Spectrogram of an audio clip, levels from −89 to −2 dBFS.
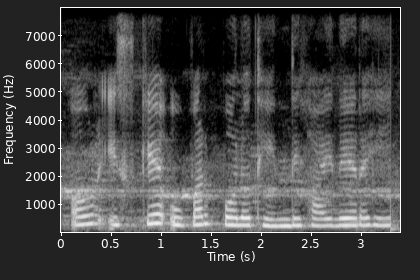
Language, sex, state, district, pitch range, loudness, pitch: Hindi, female, Uttar Pradesh, Saharanpur, 250-275 Hz, -14 LUFS, 260 Hz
